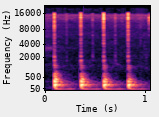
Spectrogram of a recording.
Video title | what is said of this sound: BIGGER Bites - VLOG No.3 - | when you knock on the actual pieces of wood beneath it's a very flat noise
